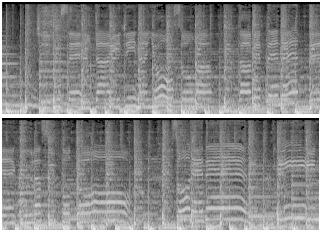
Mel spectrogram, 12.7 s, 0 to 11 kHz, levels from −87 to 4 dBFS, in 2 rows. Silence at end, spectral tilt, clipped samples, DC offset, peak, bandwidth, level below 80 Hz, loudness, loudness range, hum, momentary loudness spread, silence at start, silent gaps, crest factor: 0 s; -5 dB/octave; under 0.1%; under 0.1%; 0 dBFS; 10.5 kHz; -18 dBFS; -13 LUFS; 1 LU; none; 2 LU; 0 s; none; 12 dB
